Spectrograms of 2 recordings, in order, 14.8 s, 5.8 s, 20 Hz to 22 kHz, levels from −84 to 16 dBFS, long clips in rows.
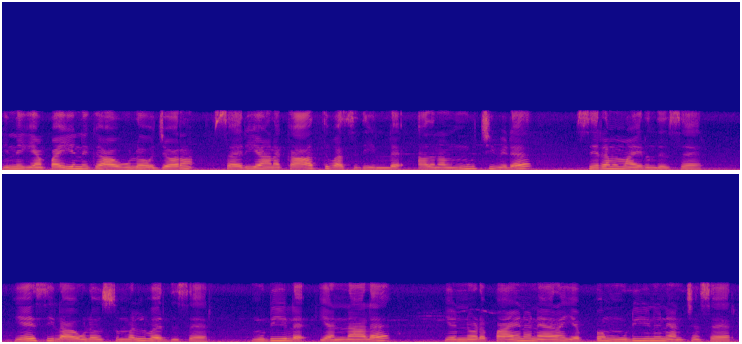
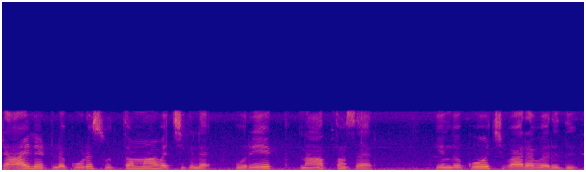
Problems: constant background noise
